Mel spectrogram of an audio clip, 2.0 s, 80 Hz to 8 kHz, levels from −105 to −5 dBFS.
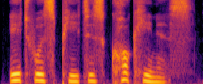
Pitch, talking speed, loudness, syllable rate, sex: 195 Hz, 120 wpm, -23 LUFS, 4.1 syllables/s, female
